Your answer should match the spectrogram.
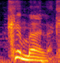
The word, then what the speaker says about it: Kamala: Se pronuncia Kamala. Se pronuncia ella.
